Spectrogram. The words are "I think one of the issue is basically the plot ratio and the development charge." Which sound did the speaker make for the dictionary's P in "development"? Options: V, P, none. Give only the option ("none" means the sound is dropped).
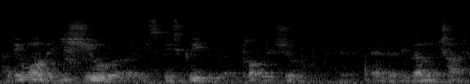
none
